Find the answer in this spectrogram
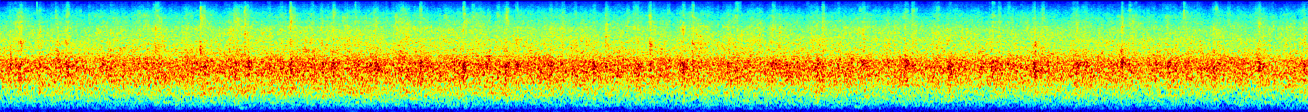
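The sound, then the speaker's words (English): Sustained applause from the Proms audience and orchestra at the Royal Albert Hall after a performance by violinist Daniel Hope, a dense, even wash of clapping at steady loudness for the whole stretch, with no voices speaking over it. “Wonderful performance, warmly appreciated here by the Prommers at the Royal Albert Hall.”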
